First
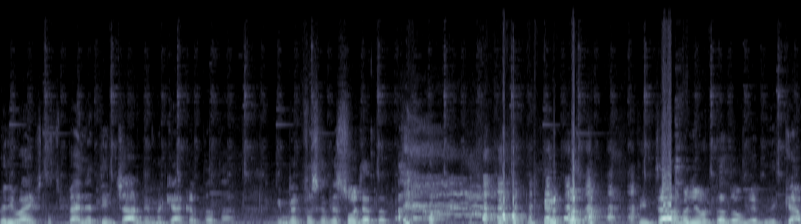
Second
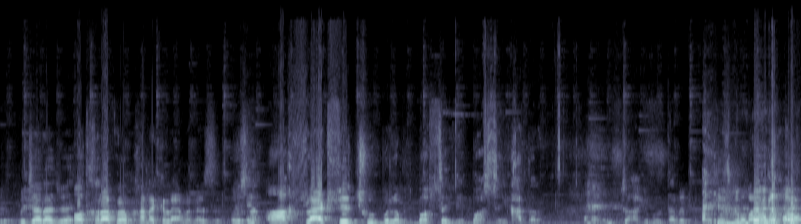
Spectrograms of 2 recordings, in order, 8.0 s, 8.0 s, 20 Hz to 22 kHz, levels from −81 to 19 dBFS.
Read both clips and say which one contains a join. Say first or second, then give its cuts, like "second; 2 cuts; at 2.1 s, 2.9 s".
second; 2 cuts; at 0.7 s, 2.3 s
